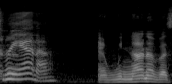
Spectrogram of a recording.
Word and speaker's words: Rihanna: It's Rihanna.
